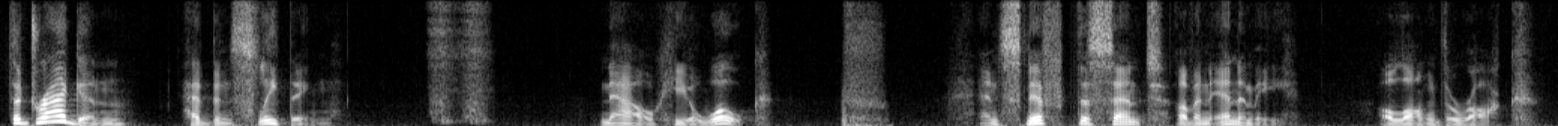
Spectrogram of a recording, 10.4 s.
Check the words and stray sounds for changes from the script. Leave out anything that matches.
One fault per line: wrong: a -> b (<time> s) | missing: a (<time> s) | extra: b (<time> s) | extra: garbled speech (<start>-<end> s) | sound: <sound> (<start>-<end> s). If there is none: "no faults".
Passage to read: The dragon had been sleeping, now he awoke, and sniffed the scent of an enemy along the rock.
sound: sniff (2.8-3.3 s)
sound: breath (5.6-6.0 s)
